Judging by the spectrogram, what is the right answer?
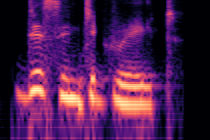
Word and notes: disintegrate: Indian

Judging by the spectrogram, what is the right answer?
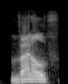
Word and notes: valve: British English

